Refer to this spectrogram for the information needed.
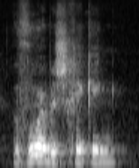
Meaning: predestination
- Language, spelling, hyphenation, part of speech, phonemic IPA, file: Dutch, voorbeschikking, voor‧be‧schik‧king, noun, /ˈvoːr.bəˌsxɪ.kɪŋ/, Nl-voorbeschikking.ogg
